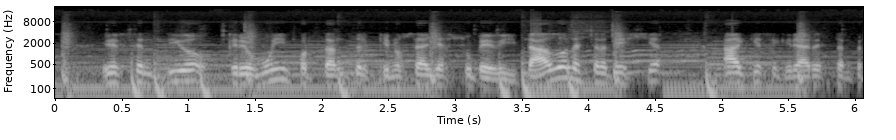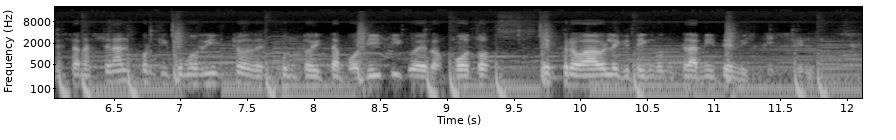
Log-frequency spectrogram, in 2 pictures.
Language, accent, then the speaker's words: Spanish; Chile; que en este caso somos todos los chilenos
